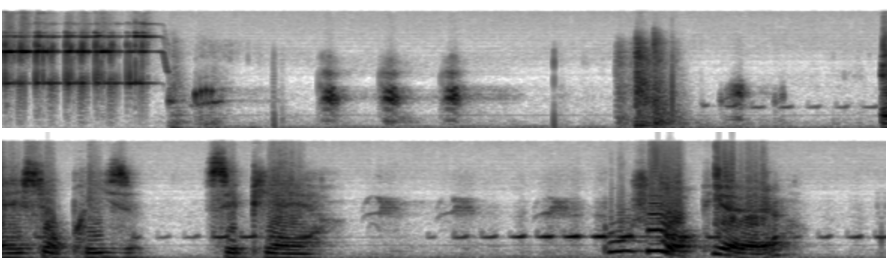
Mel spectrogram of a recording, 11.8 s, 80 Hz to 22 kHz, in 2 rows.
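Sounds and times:
doorbell ringing at a gate: 0.0 - 1.2
harsh crow-like caws: 2.2 - 3.3
dull thump: 4.1 - 4.7
speech: 5.9 - 8.1, 10.0 - 11.3.

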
